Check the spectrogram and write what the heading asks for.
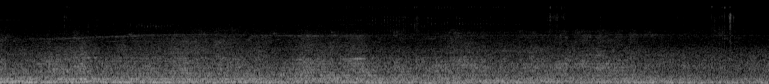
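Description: Steady rumble of city traffic outdoors, easing off slightly as a vehicle passes.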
